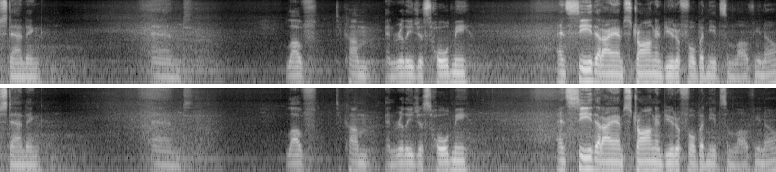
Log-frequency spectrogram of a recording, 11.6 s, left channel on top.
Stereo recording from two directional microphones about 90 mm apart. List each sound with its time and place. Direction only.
0.0 s speech: 35° right (ahead or behind)
2.1 s vehicle: 10° right (ahead or behind)
2.6 s speech: 5° right (ahead or behind)
4.3 s a man's voice: 10° right (ahead or behind); by 7.0 s 25° right (ahead or behind)
8.4 s speech: 30° right (ahead or behind)
10.8 s speech: 20° right (ahead or behind)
